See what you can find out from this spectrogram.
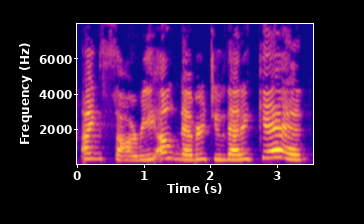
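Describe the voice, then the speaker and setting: A woman's voice: high-pitched, slow, a bit bright, pitched above the performer's own voice. A woman voicing a jealous little schoolgirl speaking through put-on tears in a storybook. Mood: sorry, pleading. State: crying, put on.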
